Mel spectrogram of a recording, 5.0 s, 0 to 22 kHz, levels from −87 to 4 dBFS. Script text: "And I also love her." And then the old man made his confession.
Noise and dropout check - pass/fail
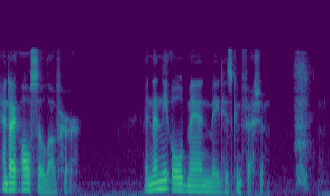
fail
